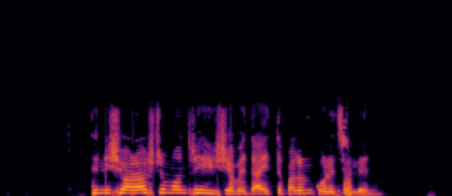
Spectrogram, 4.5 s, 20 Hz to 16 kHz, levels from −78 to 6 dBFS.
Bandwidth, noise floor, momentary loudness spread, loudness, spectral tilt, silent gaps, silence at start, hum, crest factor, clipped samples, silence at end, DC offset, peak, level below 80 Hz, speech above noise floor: 7.8 kHz; -75 dBFS; 9 LU; -15 LUFS; -4.5 dB/octave; none; 0.9 s; none; 14 dB; under 0.1%; 0.7 s; under 0.1%; -2 dBFS; -54 dBFS; 61 dB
